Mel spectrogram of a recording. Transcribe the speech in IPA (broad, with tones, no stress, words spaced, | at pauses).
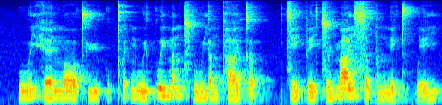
uː˨˥jhɛː˨˧nn̪ɔː˧ t̪ʰyː˨kʷɪ˨k̚pʰɵ˥t̚muː˧j kʷe˥jmɐ˥nt͡sʰuː˨˧j ɐ˧ŋpʰaː˧jkɐ˨p̚ | t͡se˨˥jpe˨˥jt͡sɵ˨˥ɥmaː˥j sɐ˨˩wpɐ˧nn̪e˨jt̪ʰʊ˨k̚ le˨˥j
